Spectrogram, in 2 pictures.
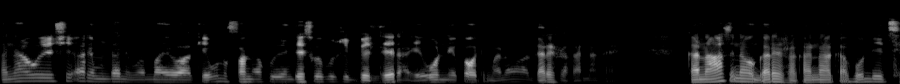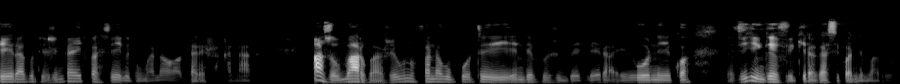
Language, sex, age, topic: Ndau, female, 36-49, health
